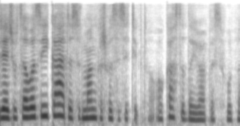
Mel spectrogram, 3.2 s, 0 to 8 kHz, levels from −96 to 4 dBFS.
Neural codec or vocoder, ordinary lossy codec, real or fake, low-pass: codec, 16 kHz, 0.3 kbps, FocalCodec; AAC, 32 kbps; fake; 7.2 kHz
